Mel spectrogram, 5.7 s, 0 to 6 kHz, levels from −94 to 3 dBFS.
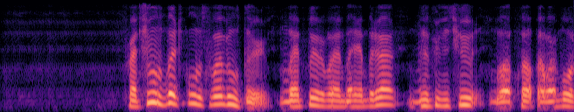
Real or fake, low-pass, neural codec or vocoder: fake; 5.4 kHz; autoencoder, 44.1 kHz, a latent of 192 numbers a frame, MeloTTS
